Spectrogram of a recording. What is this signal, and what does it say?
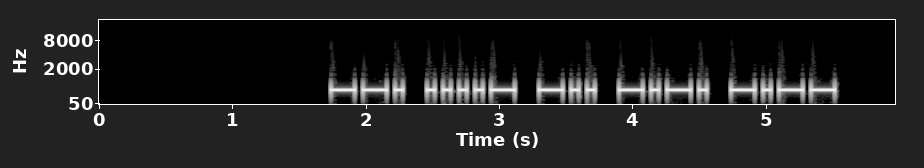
Morse code, heard as a keyed tone, about 20 wpm, 700 Hz. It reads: G4DCY
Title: DXCC-100 Call Signs - 5 Characters - 20wpm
